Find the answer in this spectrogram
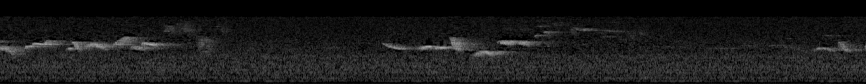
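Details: Blackbird song in the pre-dawn dark of an August summer morning in Lille, France: mellow whistled phrases ending in thin squeaky flourishes, delivered in bursts separated by pauses of two to three seconds, with faint distant hum.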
